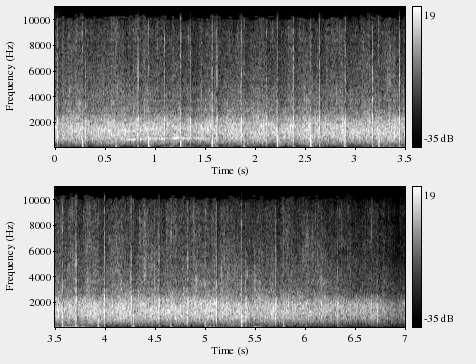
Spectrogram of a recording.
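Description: An audience applauds steadily, a dense wash of many hands clapping at once, loud and sustained for several seconds before starting to taper off at the end.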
